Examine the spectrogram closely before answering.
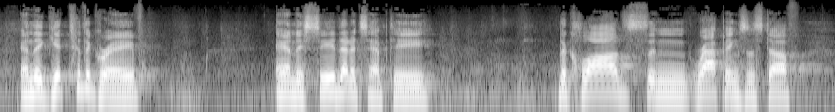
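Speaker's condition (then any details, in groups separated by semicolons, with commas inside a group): No condition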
